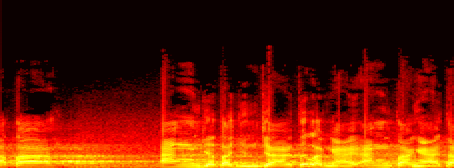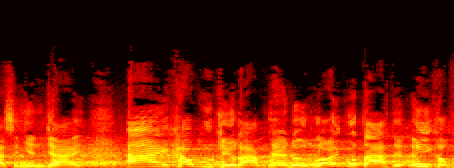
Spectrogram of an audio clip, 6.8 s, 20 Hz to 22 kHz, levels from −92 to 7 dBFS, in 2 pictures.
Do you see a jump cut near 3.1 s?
yes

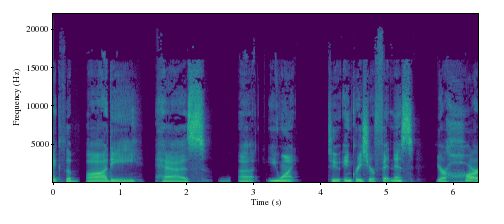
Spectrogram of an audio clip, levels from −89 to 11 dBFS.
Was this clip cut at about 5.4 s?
no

